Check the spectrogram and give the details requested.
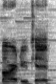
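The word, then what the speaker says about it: Baraduke: game very dude k I think it's pronounced Barra Duque you know it's Japanese so you pronounce that II and there's some other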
